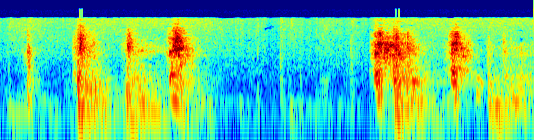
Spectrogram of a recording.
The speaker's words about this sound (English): we don't stand a chance of breaking down this door.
